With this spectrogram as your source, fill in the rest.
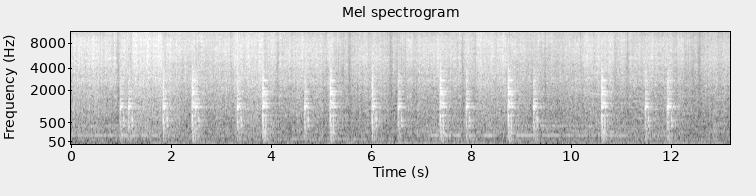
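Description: Footsteps clank on metal ladder rungs in a steady rhythm.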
